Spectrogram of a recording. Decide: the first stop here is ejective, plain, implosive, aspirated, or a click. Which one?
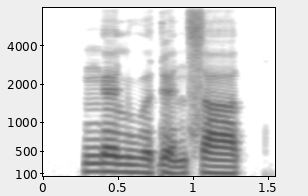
implosive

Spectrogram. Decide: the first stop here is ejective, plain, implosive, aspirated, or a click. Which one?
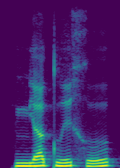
plain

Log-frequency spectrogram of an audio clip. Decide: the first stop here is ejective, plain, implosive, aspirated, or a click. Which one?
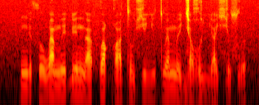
implosive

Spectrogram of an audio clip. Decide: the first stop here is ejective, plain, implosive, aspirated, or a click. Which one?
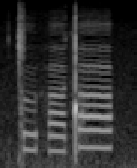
click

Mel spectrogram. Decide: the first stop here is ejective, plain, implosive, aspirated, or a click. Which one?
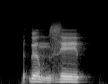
implosive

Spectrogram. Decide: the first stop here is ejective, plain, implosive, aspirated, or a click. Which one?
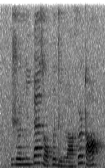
implosive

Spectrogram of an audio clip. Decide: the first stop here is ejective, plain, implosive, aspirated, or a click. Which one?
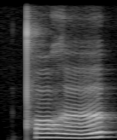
aspirated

